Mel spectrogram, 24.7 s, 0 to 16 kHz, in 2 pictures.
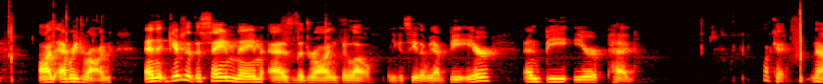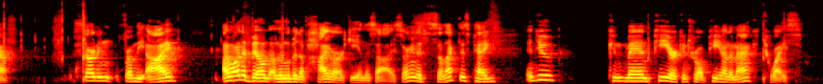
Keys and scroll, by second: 0.2 space, 1.0 2, 4.5 space, 11.1 1, 12.0 space, 13.0 2, 13.3 space, 15.6 2, 16.2 space, 22.1 super+p, 23.8 super+p.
